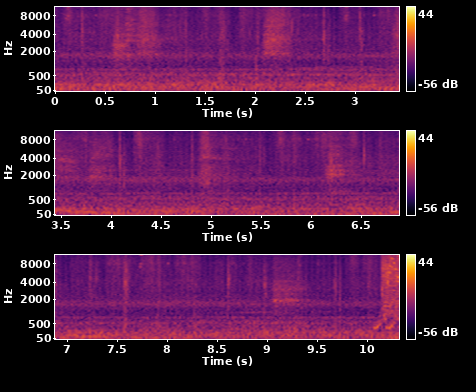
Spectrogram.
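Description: Heavy boots thud on a metal floor at a steady walking pace.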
